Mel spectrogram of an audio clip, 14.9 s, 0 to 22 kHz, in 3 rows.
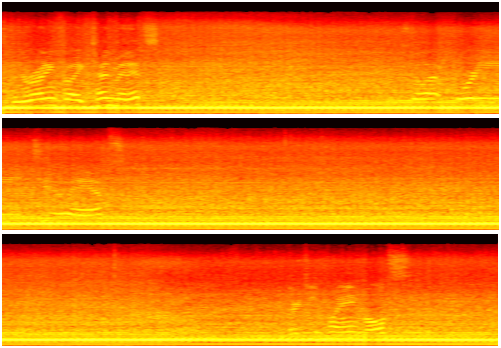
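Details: Genie boom lift with a dead battery on a cold construction site, started with a NOCO GB70 boost pack: a steady, even idle with no misses, knocks or hunting, just a smooth constant drone; normal idle.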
